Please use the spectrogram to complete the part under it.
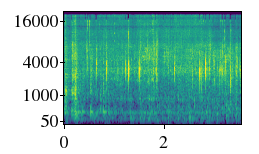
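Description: Chicken frying in a pan with a steady, soft sizzle and crackle, with occasional faint clinks of a utensil, heard close and alone.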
